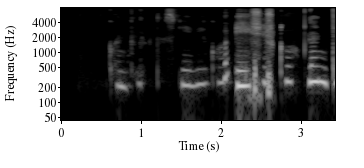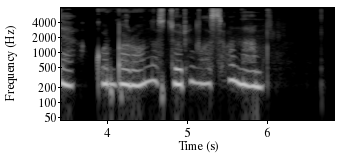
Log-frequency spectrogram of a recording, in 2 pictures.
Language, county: Lithuanian, Vilnius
